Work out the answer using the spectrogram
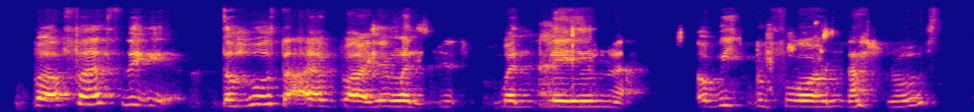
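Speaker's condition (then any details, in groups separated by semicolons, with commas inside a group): Cerebral palsy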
